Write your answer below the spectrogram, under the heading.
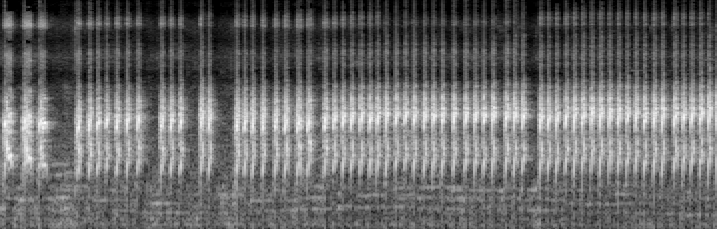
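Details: Yellow-vented bulbul in long 'ngeroll' rolling song, used for luring and tutoring birds. Several short starts give way to a sustained fast run of harsh repeated notes.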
